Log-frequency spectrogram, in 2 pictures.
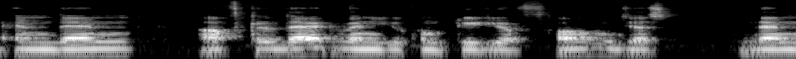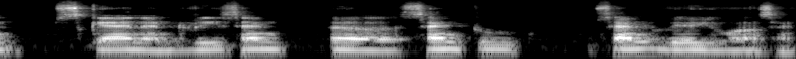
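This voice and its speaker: A man with an Indian accent speaks at a fairly slow pace in a very deep, low pitch with fairly even intonation. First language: Hindi or Punjabi. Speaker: tutorial creator. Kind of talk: tutorial. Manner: halting, with fillers.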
